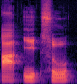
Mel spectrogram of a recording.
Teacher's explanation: Just like in English, only with the additional U at the end. accent on the first mora, first syllable even, you could say, doesn't change in this case. So high and everything else low.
